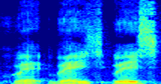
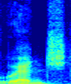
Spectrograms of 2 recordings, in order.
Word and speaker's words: wedge: So afterwards, this is a afterward, but actually, so maybe I think I mistakenly pronounced wage instead of wedge.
